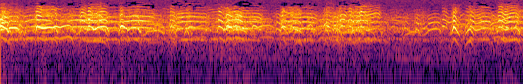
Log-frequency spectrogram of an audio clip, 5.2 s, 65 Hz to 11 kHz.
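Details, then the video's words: Laughing gulls, a large flock of about 1000 birds on the ground and in flight, calling together in a dense chorus of overlapping nasal, wavering cries with constant chatter and louder bursts throughout. "Laughing Gull. CU Calls From A Large Flock Of About 1000 Birds On Ground, In Fli"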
